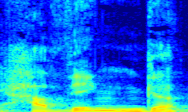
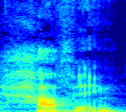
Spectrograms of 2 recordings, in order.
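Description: First: The final G sound is clearly pronounced. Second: The final G sound is weak or dropped. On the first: The speaker calls it wrong. "So we don't say having" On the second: The speaker calls it right. "We don't pronounce the G strongly at the end"

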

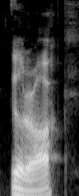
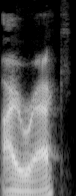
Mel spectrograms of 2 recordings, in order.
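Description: First: Iraq is said with an Arabic-style pronunciation. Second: Iraq is said with an English-style pronunciation. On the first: "the correct way to say Iraq" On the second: "as opposed to Iraq"

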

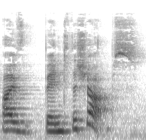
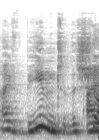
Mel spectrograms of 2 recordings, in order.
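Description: First: The word been sounds like bin. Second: The word been sounds like bean. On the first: "Some people pronounce the word bean bin. Like" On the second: "Rather than"

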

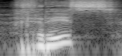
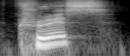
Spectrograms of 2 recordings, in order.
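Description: First: It is said the common Swiss way. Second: It is said with a careful English pronunciation.

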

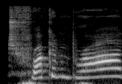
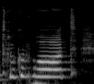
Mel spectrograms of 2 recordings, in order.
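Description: First: It is said with an American accent. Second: It is said without an American accent.

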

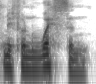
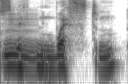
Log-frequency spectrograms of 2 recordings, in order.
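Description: First: The surname has no t sound before the n. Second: The surname has a t sound before the n. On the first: The speaker calls it right. "It's Smith and Wesson" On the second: The speaker calls it wrong. "It's not Smith and Weston"

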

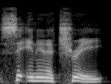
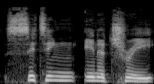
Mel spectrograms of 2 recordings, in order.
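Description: First: The middle t sounds are dropped. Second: The middle t sounds are clearly pronounced.

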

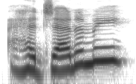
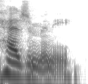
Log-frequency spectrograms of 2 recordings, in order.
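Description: First: The middle has an extra 'nem' sound. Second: The middle has a single 'gem' sound. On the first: The speaker calls it wrong. "I said hegenemy in like a college seminar or something and somebody corrected me" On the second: The speaker calls it right. "So I think it's hegemony"

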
